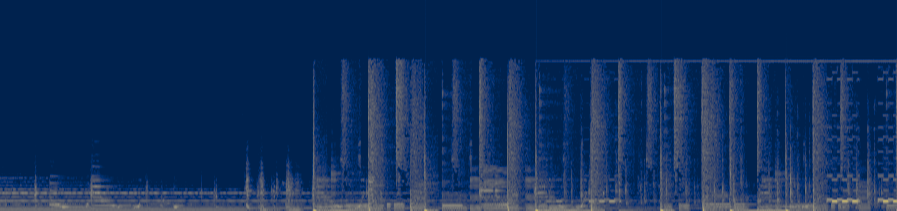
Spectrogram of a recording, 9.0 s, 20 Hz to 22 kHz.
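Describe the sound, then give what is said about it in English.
A telephone rings at the 4am Creative Advertising Bureau with an electronic ringtone: sustained synthetic tones at first, then a loud, busy run of repeating melodic beeps and percussive hits, with no one talking. “Ah, phone's ringing”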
